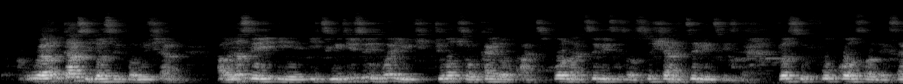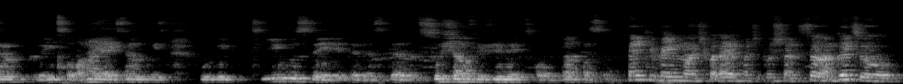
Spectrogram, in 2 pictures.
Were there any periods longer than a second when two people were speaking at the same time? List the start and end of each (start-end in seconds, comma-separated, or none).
none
